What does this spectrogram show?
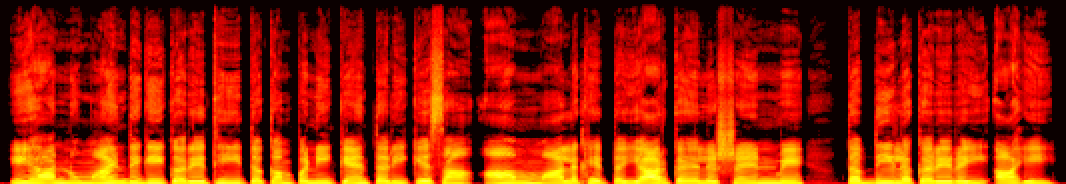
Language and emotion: Sindhi, neutral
